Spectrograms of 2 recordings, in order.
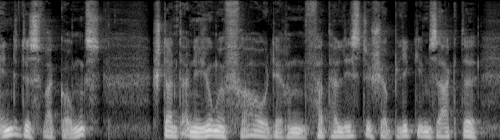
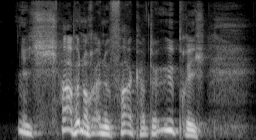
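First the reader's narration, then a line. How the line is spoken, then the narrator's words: Man calling joyfully. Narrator (German): rief er freudig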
